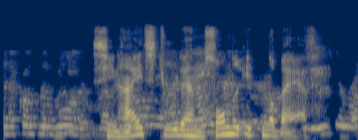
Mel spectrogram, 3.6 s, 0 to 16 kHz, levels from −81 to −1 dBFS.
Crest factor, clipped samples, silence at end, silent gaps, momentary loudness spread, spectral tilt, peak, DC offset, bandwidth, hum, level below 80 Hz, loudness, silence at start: 20 dB; under 0.1%; 0 s; none; 13 LU; -5 dB/octave; -6 dBFS; under 0.1%; 8.2 kHz; none; -62 dBFS; -26 LUFS; 0.05 s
